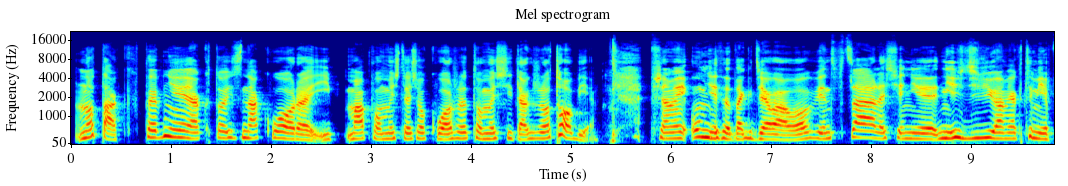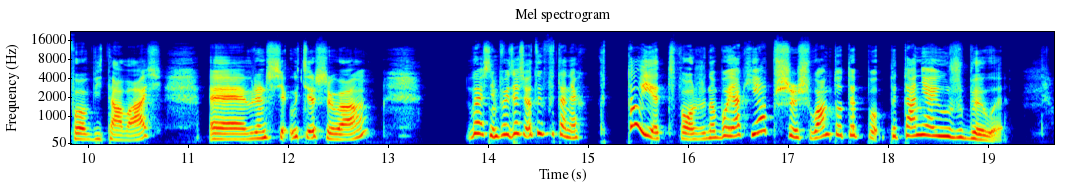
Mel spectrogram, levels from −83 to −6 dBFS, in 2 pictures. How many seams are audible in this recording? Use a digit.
0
